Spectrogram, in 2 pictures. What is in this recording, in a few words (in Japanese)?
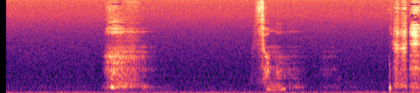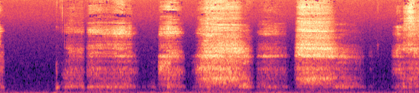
SE無し, ASMR; 【耳舐め】じゅぽ↑じゅぽ↓ご奉仕耳舐めJK拾った～あなたに依存する薄幸家出娘～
